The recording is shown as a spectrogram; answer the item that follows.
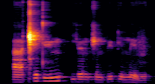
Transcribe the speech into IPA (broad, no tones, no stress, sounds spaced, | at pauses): aː ǁʰ ɪ t̪ y m | j øː m t͡ʃ ɪ m p y k i m ɪ v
